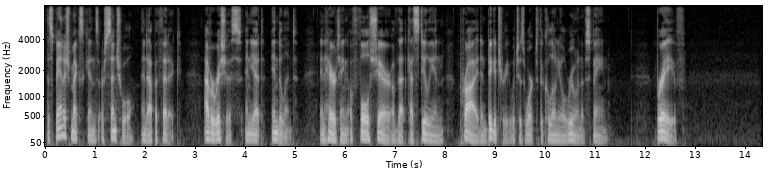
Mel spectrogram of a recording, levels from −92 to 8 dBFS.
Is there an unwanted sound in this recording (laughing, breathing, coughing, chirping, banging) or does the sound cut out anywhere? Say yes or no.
no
